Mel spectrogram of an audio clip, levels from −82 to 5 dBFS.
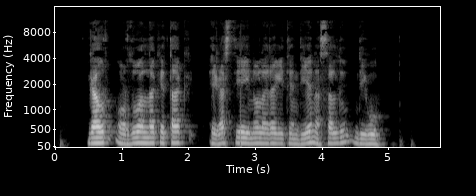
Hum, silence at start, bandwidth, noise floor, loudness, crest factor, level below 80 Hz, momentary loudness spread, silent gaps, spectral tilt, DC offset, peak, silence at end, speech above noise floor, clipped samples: none; 0.5 s; 11.5 kHz; -65 dBFS; -24 LUFS; 20 dB; -62 dBFS; 10 LU; none; -5.5 dB/octave; under 0.1%; -4 dBFS; 0.9 s; 42 dB; under 0.1%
